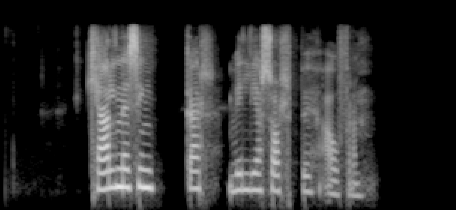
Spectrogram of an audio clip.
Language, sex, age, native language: Icelandic, female, 30-39, Icelandic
